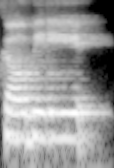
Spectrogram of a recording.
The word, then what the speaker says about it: Scobie: time but now it's easy so now it's scobby you can either it's either two ways to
